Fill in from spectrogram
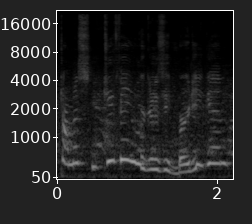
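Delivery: very high falsetto coach voice; Annie and Clarabelle. Acted. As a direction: squeak it out as the little coaches.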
